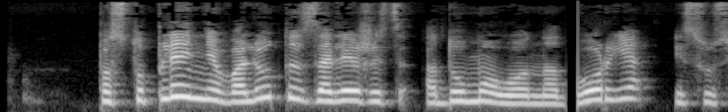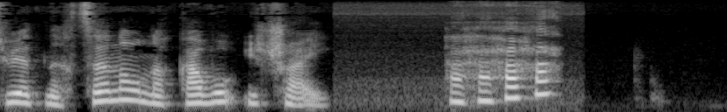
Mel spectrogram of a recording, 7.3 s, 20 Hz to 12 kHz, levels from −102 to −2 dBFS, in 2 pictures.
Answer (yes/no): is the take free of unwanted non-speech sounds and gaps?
no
